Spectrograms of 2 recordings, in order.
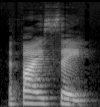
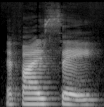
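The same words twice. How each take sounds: The two takes are said the same way.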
